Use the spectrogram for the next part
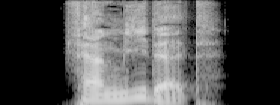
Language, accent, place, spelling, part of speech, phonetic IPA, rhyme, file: German, Germany, Berlin, vermiedet, verb, [fɛɐ̯ˈmiːdət], -iːdət, De-vermiedet.ogg
- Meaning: inflection of vermeiden: 1. second-person plural preterite 2. second-person plural subjunctive II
